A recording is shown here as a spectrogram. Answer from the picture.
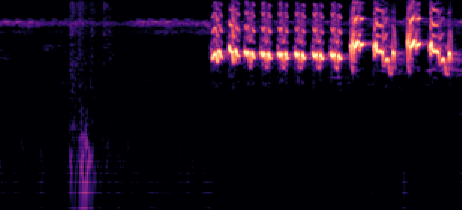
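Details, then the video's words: Kutilang, a sooty-headed bulbul, singing its daily trucuk-like phrase: a fast run of clipped, evenly repeated chirps that ends in higher, rising and falling notes. A dull knock comes before the song, and a thin constant tone runs throughout. "Burung Kutilang √ tapi hariannya Trucuk"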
